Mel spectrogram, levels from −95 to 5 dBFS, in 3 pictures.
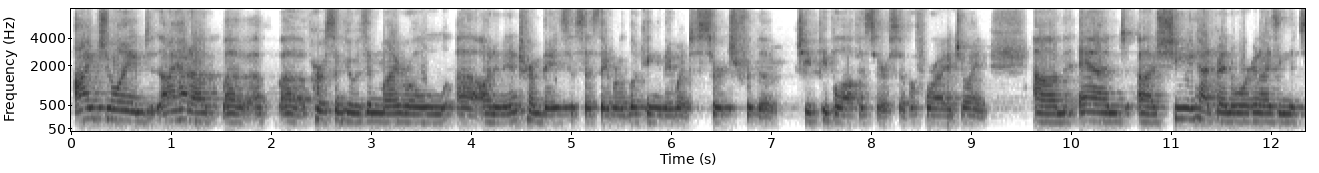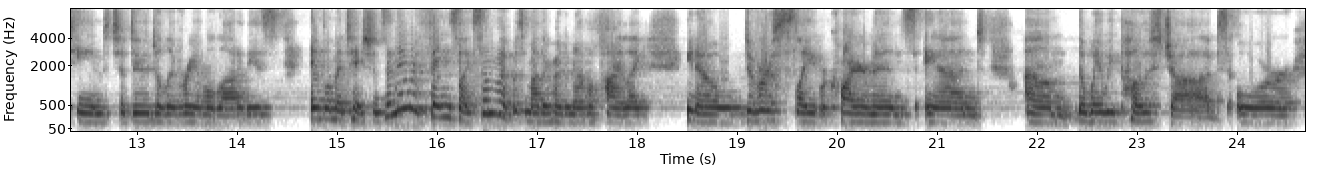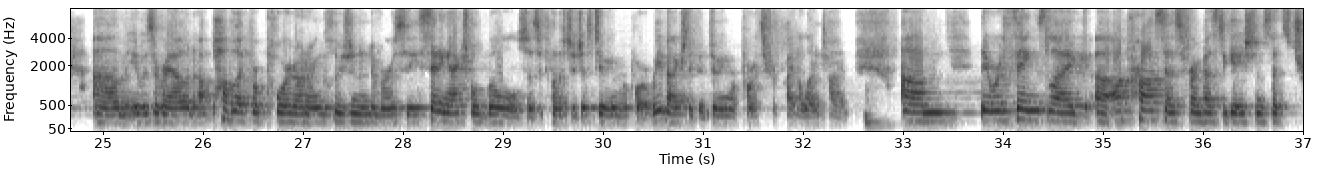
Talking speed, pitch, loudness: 200 wpm, 170 Hz, -23 LUFS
